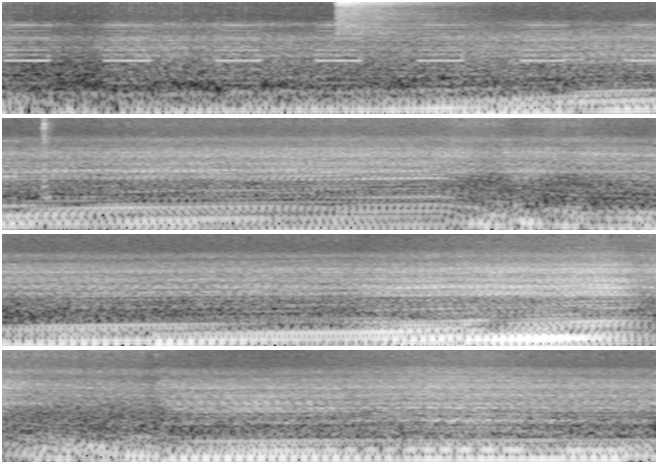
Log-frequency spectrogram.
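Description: A bus engine rumbles low and rises and falls as the bus drives along.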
